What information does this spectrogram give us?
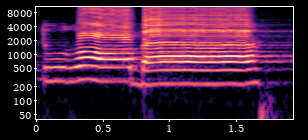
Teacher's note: را کے اوپر کھڑا زبر اس کو موٹا پڑھیے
